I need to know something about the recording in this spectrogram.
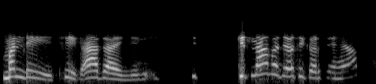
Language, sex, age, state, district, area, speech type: Hindi, female, 18-30, Bihar, Samastipur, urban, conversation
